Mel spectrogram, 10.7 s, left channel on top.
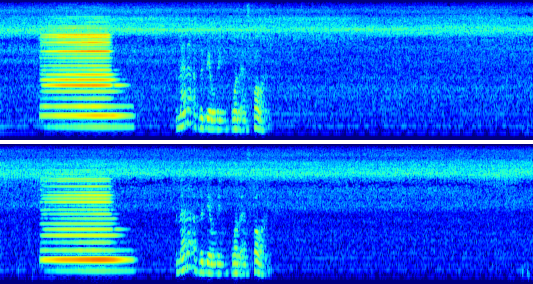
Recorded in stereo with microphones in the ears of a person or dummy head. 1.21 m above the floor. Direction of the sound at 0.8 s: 40° left (ahead or behind).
